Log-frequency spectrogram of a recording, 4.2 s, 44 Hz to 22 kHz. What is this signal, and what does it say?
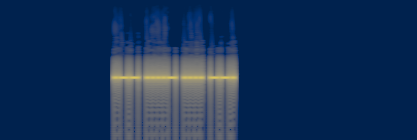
Morse code, heard as a keyed tone, about 44 wpm, 700 Hz. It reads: W4HG
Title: Easy Call Signs Repeated 2x - 45wpm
